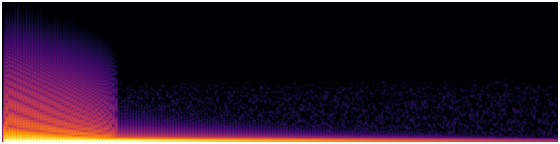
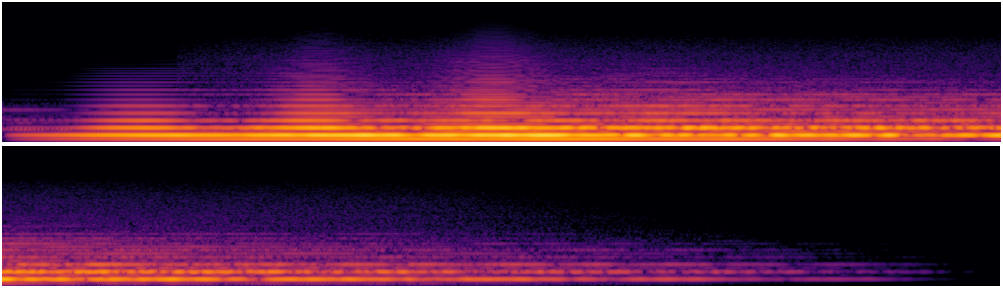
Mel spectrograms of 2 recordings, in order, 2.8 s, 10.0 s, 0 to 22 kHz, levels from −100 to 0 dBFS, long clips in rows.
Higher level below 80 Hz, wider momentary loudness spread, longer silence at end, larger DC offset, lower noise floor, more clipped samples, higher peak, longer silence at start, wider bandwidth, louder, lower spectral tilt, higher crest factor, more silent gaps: first, -8 dBFS vs -76 dBFS; about the same, 22 LU vs 21 LU; second, 1.1 s vs 2.2 s; neither; second, -48 dBFS vs -76 dBFS; first, 10% vs under 0.1%; first, 0 dBFS vs -6 dBFS; about the same, 0 s vs 0.1 s; second, 1 kHz vs 2.4 kHz; first, -11 LUFS vs -20 LUFS; about the same, -12.5 dB/octave vs -13 dB/octave; second, 8 dB vs 16 dB; neither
